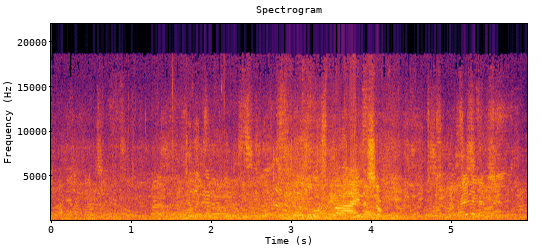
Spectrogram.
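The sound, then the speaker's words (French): Crowd noise at a high school blockade: a loud, dense babble of many voices talking and calling out at once, swelling slightly in the middle and holding steady throughout. “Mais c'est quoi tout ce bruit? Un blocage au lycée Bellevue.”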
